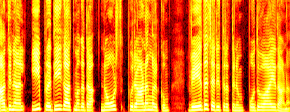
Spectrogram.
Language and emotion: Malayalam, neutral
